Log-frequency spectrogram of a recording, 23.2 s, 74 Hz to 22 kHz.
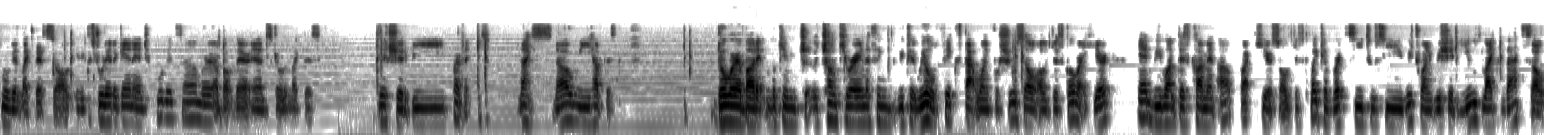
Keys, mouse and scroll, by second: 0.9 e, 3.2 s, 6.9-7.3 scroll down 5, 7.0 g, 7.1 Tab, 7.3 middle click, 7.7-8.1 scroll down 1, 8.4 right click, 9.1 middle click, 9.4-10.0 scroll down 2, 9.7 middle click, 10.2 KP_1, 10.5 scroll up 5, 10.9 shift+middle click, 12.7 shift+middle click, 12.9 scroll up 1, 13.3 shift+middle click, 13.9-14.3 scroll up 2, 14.3 scroll down 1, 14.3-14.6 scroll down 3, 14.6 shift+middle click, 15.8 scroll down 1, 16.2 scroll up 2, 16.2 scroll down 3, 19.2 click, 19.5 middle click, 21.3-22.0 scroll down 2, 21.8 KP_1, 22.0 KP_3, 22.3 KP_1, 22.6 scroll up 3.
